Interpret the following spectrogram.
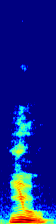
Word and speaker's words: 유: When you add another short stroke, a Y sound is added to the front of these sounds. Add another short stroke to O and it becomes 요. 요, 요, Likewise, take U and add another short stroke and it becomes 유.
